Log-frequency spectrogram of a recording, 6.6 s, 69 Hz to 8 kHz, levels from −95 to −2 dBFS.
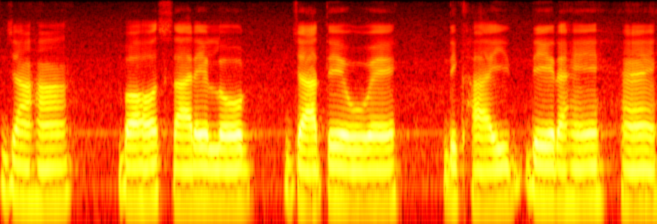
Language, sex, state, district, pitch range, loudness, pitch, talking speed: Hindi, male, Bihar, Kaimur, 110-120 Hz, -16 LUFS, 115 Hz, 90 wpm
